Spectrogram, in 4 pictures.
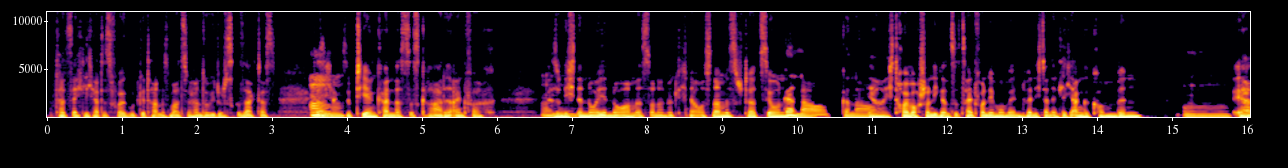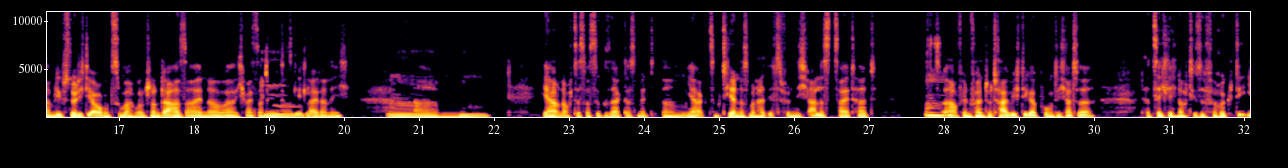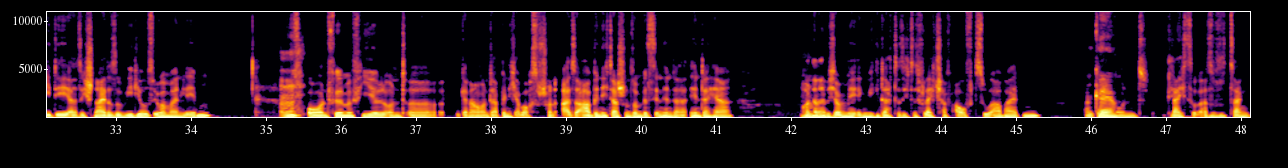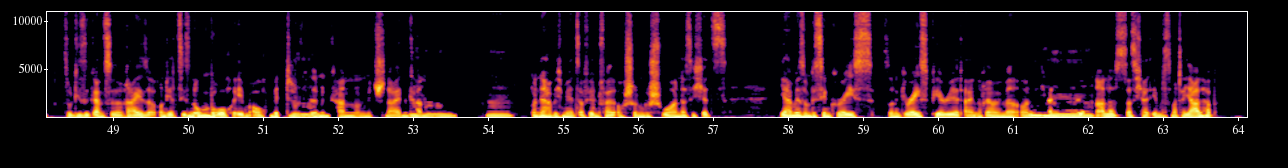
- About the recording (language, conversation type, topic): German, advice, Wie kann ich die tägliche Überforderung durch zu viele Entscheidungen in meinem Leben reduzieren?
- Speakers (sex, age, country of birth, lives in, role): female, 25-29, Germany, Sweden, advisor; female, 30-34, Germany, Germany, user
- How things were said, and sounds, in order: static; distorted speech; other background noise; in English: "Grace"; in English: "Grace-Period"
